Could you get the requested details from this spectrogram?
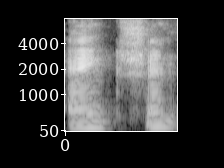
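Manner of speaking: ancient said slowly, stretched out. Asked to say the word and then say it slowly, saying it slowly. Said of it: "say it and then say it slowly".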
